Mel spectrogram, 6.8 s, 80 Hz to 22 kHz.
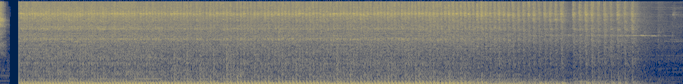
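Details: Mitsubishi Evo 8 with a built engine and a new Haltech Elite 1000 ECU install, not yet tuned: a deep, even burble with a steady firing beat and no knocks or misses, then shutdown; it runs and sounds good.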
